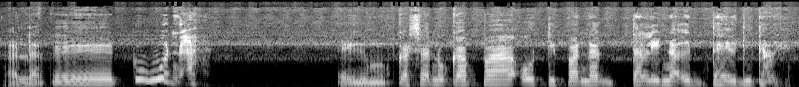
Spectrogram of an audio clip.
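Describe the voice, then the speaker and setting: Bumbling Ilocano army sergeant, nervous, hesitant, comic radio play, clear cricket-filled background. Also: male voice, high voice, big pitch swings, measured pace, fairly bright tone, slight background noise, full character voice. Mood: uneasy, deferential. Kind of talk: radio drama comedy acting.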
